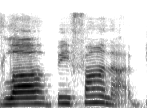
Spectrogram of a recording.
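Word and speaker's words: La Befana: It's La Bifana. B-E-F-A-N-A. – La Bifana.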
